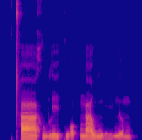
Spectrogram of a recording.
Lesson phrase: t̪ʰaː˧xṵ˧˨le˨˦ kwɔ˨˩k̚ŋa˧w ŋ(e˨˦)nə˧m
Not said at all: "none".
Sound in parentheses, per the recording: e̤˨˩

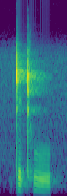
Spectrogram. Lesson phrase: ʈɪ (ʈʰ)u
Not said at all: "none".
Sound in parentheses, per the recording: ʈʰ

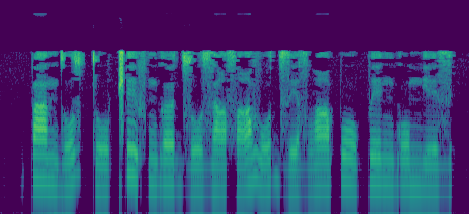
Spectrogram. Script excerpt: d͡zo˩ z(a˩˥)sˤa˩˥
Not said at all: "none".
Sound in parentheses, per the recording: a˩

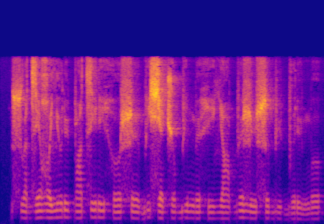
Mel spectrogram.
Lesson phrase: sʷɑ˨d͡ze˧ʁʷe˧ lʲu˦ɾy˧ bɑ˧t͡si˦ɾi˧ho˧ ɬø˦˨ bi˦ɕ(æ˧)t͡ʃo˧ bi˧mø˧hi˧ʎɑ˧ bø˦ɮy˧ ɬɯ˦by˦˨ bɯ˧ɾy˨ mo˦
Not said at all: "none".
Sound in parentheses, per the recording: æ˧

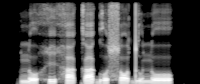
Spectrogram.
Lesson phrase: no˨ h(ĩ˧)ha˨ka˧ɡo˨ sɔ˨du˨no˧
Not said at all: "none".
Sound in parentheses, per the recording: i˧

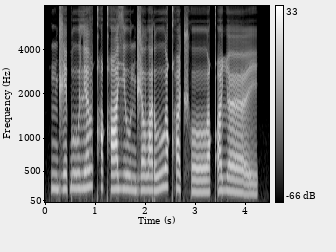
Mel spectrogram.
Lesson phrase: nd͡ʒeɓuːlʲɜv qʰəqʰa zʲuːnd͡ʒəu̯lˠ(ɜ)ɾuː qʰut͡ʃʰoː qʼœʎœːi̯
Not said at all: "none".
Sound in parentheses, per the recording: ɜ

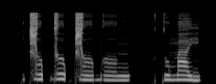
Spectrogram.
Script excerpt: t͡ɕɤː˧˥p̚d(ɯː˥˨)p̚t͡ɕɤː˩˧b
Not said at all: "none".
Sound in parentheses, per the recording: ɤː˥˨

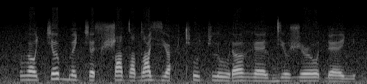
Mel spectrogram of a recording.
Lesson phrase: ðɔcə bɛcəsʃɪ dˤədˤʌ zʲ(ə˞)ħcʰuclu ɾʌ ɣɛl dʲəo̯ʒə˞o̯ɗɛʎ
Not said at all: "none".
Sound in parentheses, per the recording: ə˞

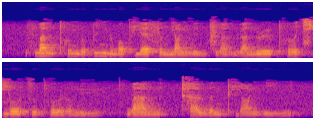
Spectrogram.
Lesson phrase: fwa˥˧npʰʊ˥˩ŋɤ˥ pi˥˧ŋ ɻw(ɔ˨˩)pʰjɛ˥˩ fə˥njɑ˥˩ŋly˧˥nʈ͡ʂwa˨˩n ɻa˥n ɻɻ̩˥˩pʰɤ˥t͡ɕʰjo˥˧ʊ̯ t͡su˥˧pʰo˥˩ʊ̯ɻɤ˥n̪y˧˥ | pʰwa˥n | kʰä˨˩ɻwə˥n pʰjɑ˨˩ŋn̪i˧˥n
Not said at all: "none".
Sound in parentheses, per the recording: ɔ˥˧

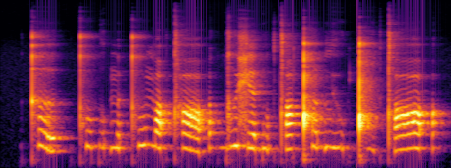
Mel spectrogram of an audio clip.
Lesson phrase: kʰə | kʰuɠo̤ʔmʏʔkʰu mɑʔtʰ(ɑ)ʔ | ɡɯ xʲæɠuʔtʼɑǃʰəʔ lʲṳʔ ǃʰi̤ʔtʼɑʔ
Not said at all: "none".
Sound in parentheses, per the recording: ɑ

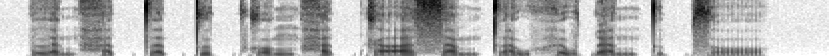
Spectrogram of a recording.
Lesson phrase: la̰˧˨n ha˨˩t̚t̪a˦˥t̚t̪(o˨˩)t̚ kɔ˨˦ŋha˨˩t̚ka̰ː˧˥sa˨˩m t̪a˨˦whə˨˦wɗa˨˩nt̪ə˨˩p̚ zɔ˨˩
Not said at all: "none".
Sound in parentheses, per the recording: o˨˩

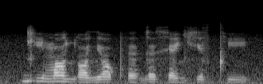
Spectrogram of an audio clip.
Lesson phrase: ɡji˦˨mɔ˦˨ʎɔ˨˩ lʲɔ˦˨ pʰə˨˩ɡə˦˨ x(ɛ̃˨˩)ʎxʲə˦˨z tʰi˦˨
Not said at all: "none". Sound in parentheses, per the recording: ɛ˨˩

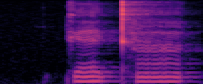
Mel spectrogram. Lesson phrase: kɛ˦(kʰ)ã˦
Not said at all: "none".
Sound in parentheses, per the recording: kʰ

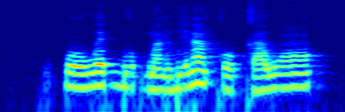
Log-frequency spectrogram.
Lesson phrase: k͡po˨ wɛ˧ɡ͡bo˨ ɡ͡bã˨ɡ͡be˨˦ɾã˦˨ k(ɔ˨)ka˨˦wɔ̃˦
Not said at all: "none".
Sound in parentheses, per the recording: o˨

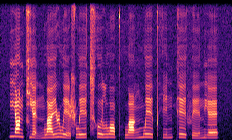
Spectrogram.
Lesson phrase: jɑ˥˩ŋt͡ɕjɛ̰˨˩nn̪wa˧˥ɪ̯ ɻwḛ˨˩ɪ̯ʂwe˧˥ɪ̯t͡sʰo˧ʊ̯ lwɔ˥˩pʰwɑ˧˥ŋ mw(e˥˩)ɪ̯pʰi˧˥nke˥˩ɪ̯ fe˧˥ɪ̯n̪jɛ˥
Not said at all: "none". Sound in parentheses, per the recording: e˥˩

